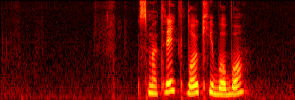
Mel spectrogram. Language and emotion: Russian, neutral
